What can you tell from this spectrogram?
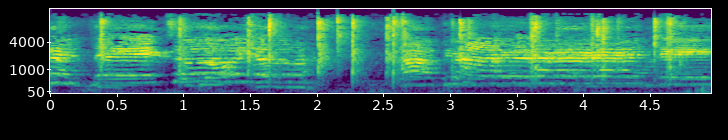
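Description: A small group of voices singing a birthday song together, with hands clapping along.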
